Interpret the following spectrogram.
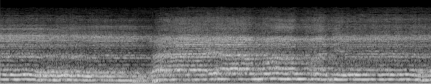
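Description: A man's voice chanting Arabic religious verse in long, drawn-out held notes, with a brief break and pitch change about one and a half seconds in.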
